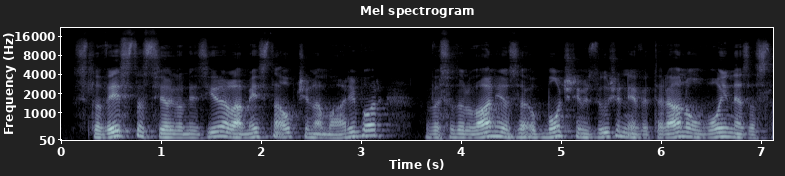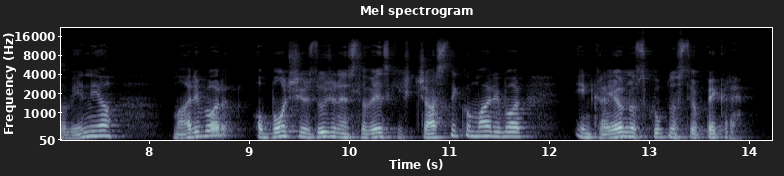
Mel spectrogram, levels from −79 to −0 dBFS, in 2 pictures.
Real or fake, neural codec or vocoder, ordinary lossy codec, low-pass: real; none; none; none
